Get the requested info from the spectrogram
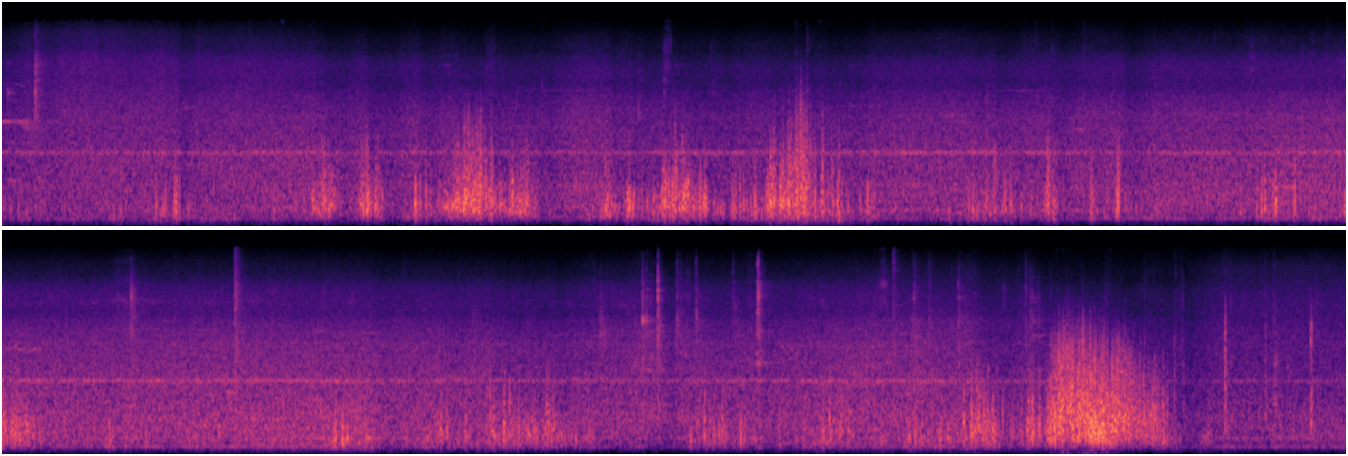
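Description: Wind buffeting the microphone in irregular gusts, strongest near the end, over a steady high-pitched whine from the ship's deck machinery.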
